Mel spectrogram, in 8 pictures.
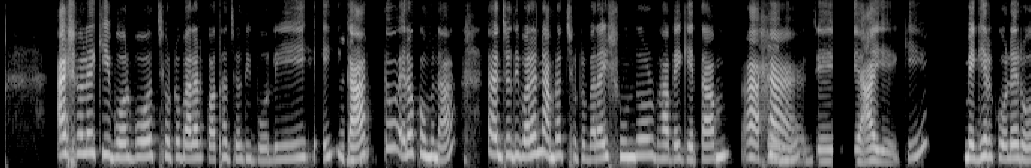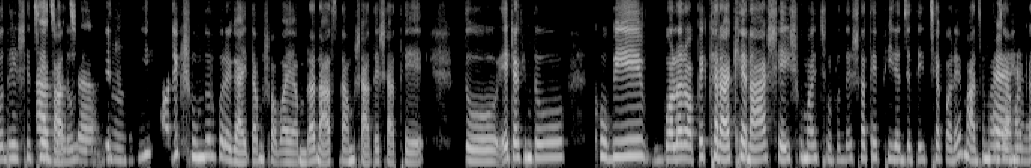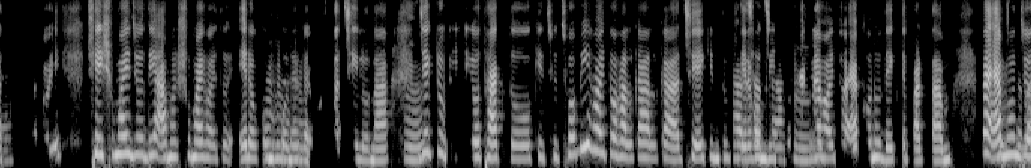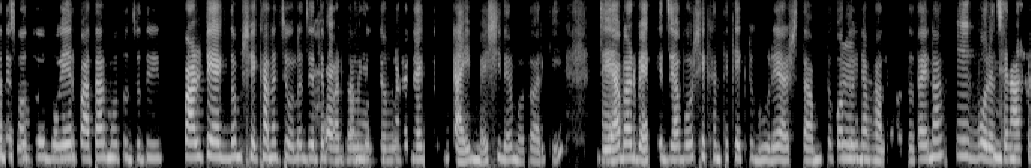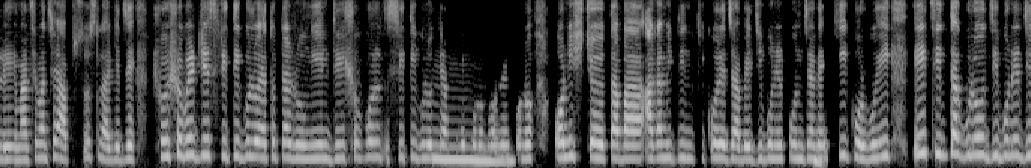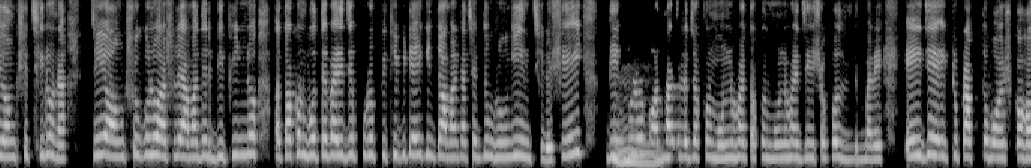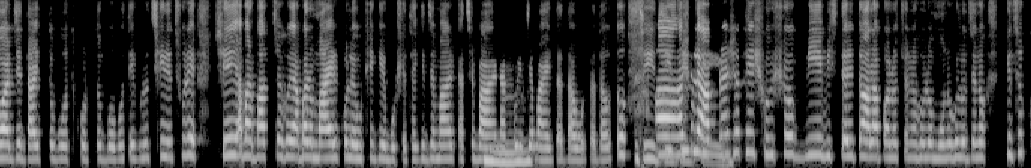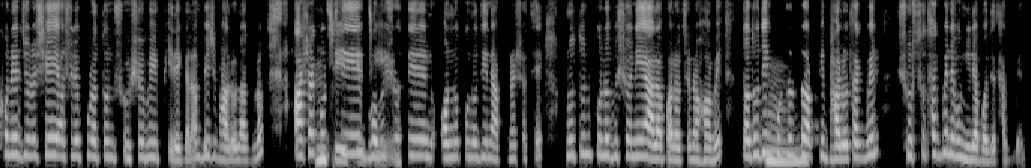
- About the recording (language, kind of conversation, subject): Bengali, unstructured, আপনার শৈশবের সবচেয়ে মিষ্টি স্মৃতি কোনটি?
- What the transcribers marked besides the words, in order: other background noise; unintelligible speech; drawn out: "হুম"; drawn out: "হুম"; drawn out: "হুম"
